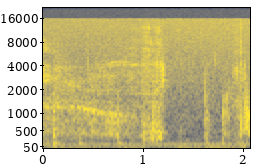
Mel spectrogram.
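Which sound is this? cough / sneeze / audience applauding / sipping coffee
sipping coffee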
